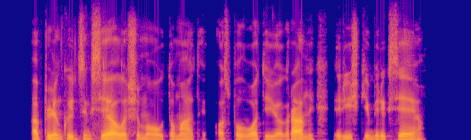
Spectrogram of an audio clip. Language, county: Lithuanian, Vilnius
